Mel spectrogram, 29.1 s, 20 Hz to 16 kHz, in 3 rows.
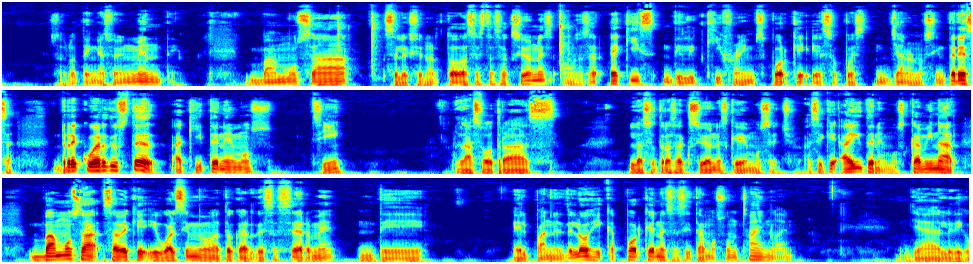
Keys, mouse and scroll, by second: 4.2 a, 6.4 x, 7.6 click, 11.9 click, 15.8 click, 16.5 click, 17.6 click, 25.1-26.2 drag, 27.0 click.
